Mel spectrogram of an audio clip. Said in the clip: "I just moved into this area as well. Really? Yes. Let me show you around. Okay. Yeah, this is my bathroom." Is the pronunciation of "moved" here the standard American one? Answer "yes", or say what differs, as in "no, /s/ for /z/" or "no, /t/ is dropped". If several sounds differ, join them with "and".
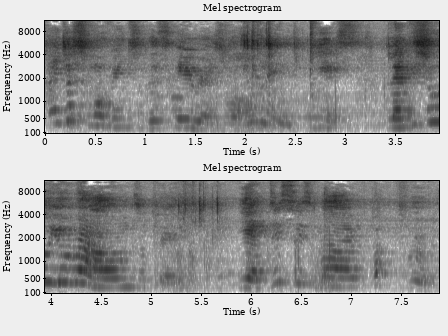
no, /d/ is dropped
